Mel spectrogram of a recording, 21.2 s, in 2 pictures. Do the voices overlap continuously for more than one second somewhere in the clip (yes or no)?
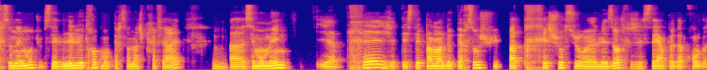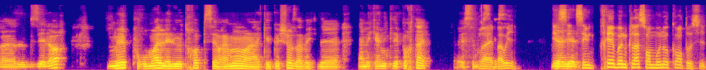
no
